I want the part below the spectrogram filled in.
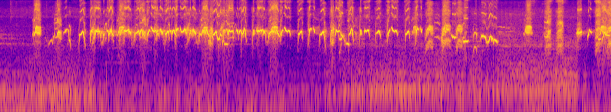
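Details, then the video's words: Sooty-headed bulbul lure call: a long, dense run of chattering high notes, then a pause and further scattered chirps, with a low hum beneath. "Suara pikat kutilang sangat sensitif"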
